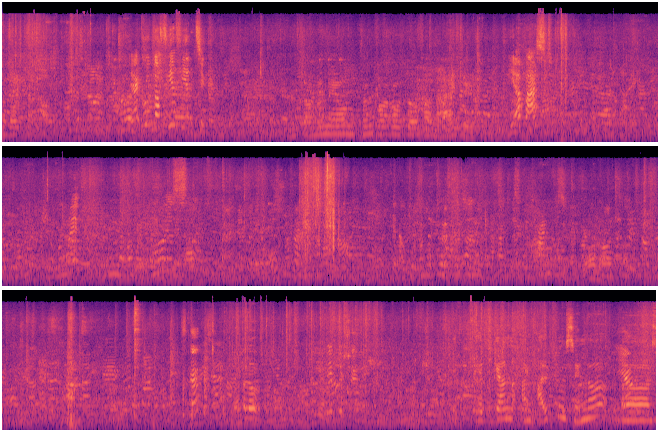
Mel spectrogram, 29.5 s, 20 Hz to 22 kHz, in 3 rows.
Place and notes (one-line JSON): {"title": "Haydnstraße, Salzburg, Österreich - Schranne Salzburg 2", "date": "2021-07-08 09:56:00", "description": "Wochenmarkt in Salzburg, jeden Donnerstag. Weekly market in Salzburg, every Thursday", "latitude": "47.81", "longitude": "13.04", "altitude": "430", "timezone": "Europe/Vienna"}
